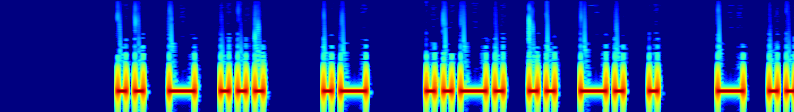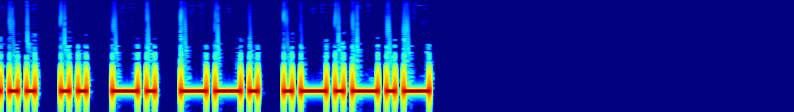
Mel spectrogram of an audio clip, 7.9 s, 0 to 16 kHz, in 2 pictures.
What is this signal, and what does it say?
Morse code, heard as a keyed tone, about 28 wpm, 700 Hz. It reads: ITS A FINE THING.
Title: Sentences from Top 600 Words 28wpm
